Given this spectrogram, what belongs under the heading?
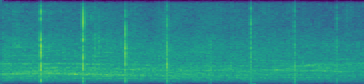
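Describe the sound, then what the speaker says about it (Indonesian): Congregation clapping for Sunday school teachers at an HKBP church Christmas celebration in Cimanggis: a steady crowd applause bed with sharp claps punching through at a regular, almost rhythmic pace, and a faint tone underneath. "mari kita juga tepuk tangan buat mereka."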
